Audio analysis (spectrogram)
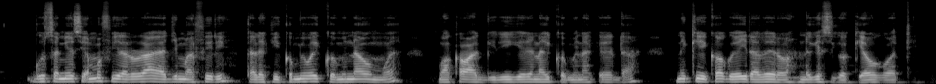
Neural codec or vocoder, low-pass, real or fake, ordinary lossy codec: codec, 44.1 kHz, 7.8 kbps, Pupu-Codec; none; fake; none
